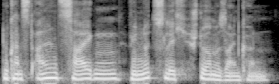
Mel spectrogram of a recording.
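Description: Brief: squeaky, timid little girl mouse from a storybook, mellow and soft as done by a man. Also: a little slow, gravelly, no room sound, clean studio sound. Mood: gentle. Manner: squeaky, timid then gentle. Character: small brave female cloud mouse.

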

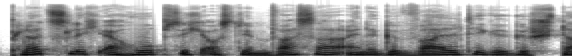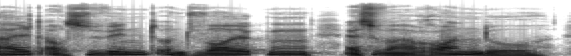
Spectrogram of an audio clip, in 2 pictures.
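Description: A man narrating a children's story in a calm, measured reading voice. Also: fairly low pitch, husky, no echo, studio quality.

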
